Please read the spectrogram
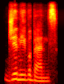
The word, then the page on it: Geneva bands: Indian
